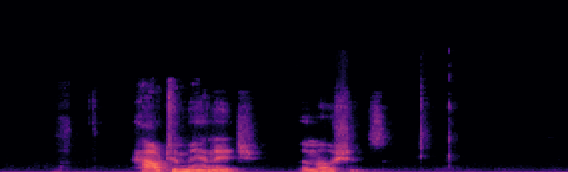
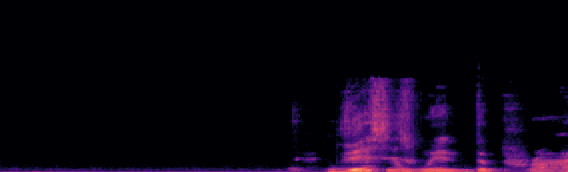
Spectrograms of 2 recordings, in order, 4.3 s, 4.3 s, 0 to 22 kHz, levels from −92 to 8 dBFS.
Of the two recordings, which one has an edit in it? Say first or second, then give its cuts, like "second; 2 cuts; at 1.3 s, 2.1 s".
first; 1 cut; at 2.2 s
